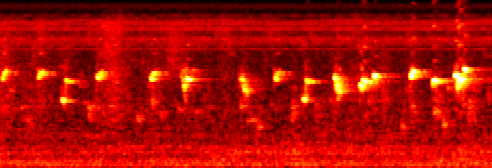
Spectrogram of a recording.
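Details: Young sooty-headed bulbul giving short clear whistled notes, at first spaced about half a second apart, then crowding into a quicker, louder flurry of slurred chirps toward the end.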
